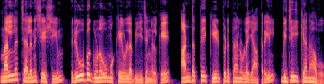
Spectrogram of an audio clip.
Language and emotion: Malayalam, neutral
